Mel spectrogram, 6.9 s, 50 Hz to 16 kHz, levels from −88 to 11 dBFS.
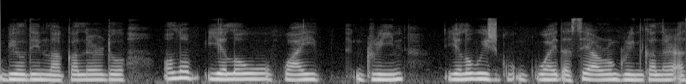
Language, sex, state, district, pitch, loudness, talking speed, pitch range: Nagamese, male, Nagaland, Kohima, 195 Hz, -14 LUFS, 130 wpm, 185-200 Hz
